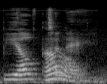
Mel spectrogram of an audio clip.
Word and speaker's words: Bealtaine: Beal Taine, Oh, Bealtaine. well then what's Beltane? It's the same. It's Oh. just an English pronunciation of the Irish Oh, word, I okay.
